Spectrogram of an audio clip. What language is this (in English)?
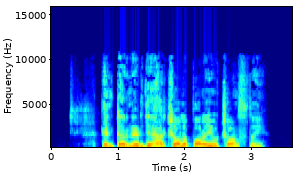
Pashto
